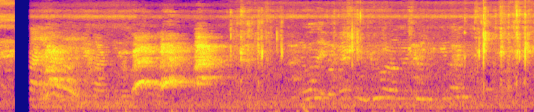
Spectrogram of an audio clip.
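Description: A dog barks repeatedly nearby in a rural outdoor setting, several sharp barks mixed with other animal calls and people talking.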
